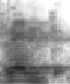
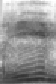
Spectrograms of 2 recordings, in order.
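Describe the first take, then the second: First: The vowel is a short 'e' sound. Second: The vowel is a long 'ee' sound. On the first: The speaker calls it right. "बल्कि रेड बोलेंगे" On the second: The speaker calls it wrong. "रीड नहीं बोलेंगे"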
